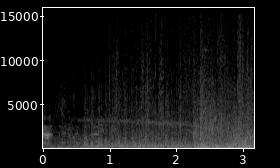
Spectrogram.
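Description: Tank cannon and machine-gun fire ring out in a Company of Heroes 2 battle, a dense continuous clatter of distant bursts and shots that swells louder near the end.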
